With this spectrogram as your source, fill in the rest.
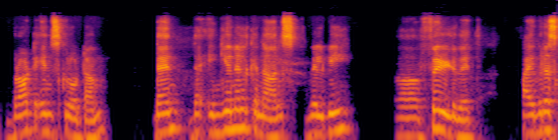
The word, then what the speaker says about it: inguinal: those canals are called as inguinal canals या inguinal canals. जैसे आपको प्रोनाउंस करना है प्रोनाउंस कर सकते हो.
